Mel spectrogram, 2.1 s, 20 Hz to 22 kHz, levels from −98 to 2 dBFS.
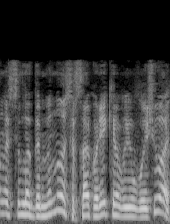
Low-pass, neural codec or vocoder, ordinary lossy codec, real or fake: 7.2 kHz; codec, 16 kHz, 16 kbps, FreqCodec, smaller model; AAC, 32 kbps; fake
